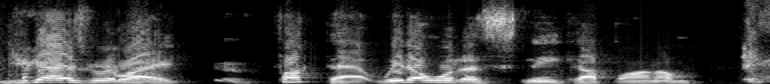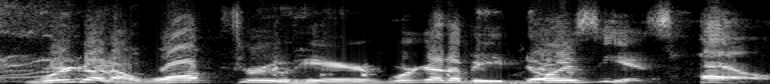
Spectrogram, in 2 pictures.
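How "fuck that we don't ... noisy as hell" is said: plain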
